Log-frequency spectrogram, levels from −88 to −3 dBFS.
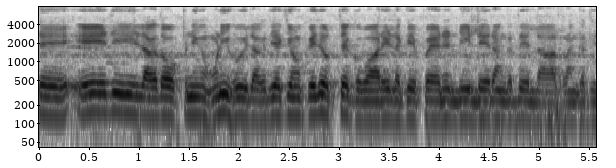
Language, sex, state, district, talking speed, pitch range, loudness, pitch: Punjabi, male, Punjab, Fazilka, 225 wpm, 120-140 Hz, -15 LUFS, 125 Hz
